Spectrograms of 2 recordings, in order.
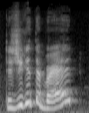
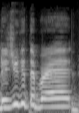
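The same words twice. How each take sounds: First: The question sounds friendly and neutral. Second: The question sounds nasty and suspicious. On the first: The asker simply wants to know about the bread. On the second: The asker doubts the bread was really bought.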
